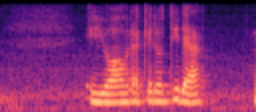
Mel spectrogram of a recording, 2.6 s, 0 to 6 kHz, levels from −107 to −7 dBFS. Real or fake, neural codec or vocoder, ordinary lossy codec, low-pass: fake; codec, 16 kHz, 16 kbps, FreqCodec, smaller model; none; 5.4 kHz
